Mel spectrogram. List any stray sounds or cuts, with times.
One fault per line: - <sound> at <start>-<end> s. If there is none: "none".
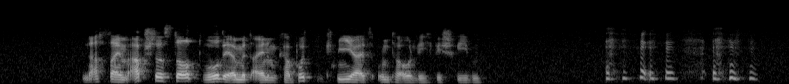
- laugh at 6.0-7.6 s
